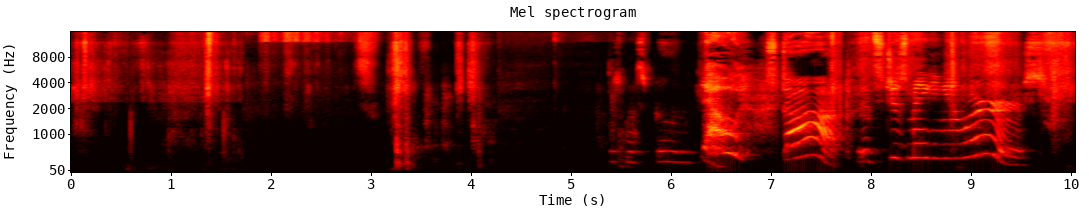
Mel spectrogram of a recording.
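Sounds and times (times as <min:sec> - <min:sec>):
parchment paper rustling: 0:00.0 - 0:04.3, 0:07.2 - 0:10.0.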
